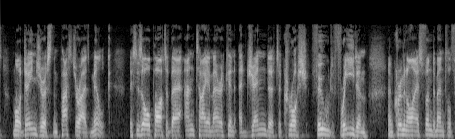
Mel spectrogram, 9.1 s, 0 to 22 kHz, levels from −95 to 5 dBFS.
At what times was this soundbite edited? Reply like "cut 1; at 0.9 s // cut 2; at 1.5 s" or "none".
none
